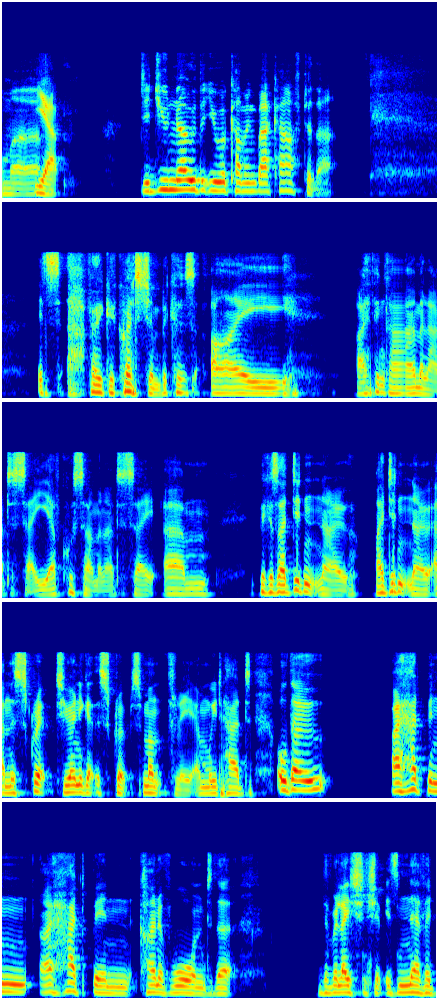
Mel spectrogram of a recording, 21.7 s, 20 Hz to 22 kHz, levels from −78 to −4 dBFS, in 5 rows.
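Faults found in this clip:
Repeated stalls (stutter), 6.14–8.39 s, after "a very good question", before "am allowed to say": jitter buffer underran six times, receiver stretched the last sound across each gap (longest 120 ms, about 15% of the span). Nothing lost, but the audio drags.

Jitter buffer speed-up, 12.64–14.47 s after "I didn't know I" and 19.30–20.04 s after "had been kind of": buffer overfilled, receiver trimmed pitch periods (roughly 70 ms and 40 ms). Runs about 4% fast at the same pitch.

Call path: band stops at 8 kHz, consistent with a 64 kbps G.722 wideband codec.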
